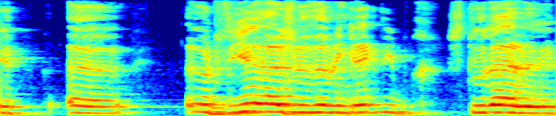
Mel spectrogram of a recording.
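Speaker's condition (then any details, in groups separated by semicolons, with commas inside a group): Cerebral palsy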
